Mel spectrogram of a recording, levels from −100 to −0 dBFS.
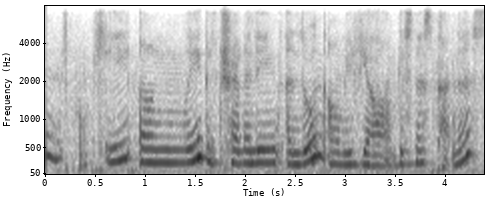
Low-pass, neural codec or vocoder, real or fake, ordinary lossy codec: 7.2 kHz; codec, 24 kHz, 0.9 kbps, WavTokenizer, small release; fake; Opus, 32 kbps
